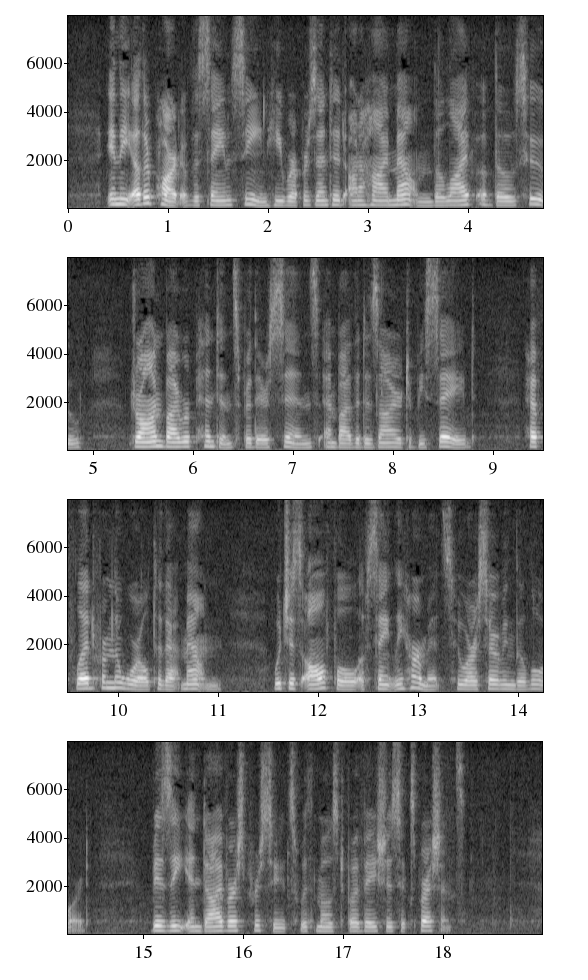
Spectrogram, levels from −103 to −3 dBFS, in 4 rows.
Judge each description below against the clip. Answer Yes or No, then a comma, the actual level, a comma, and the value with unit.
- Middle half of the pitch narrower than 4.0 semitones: Yes, average, 2.7 semitones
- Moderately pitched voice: Yes, medium, 180 Hz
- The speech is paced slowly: No, average, 190 wpm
